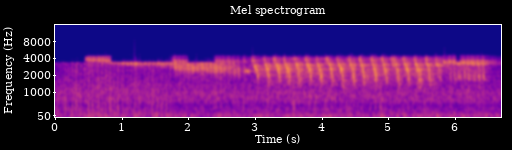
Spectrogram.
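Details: Canary singing in a training recording: brief high notes and a held tone, then a fast, regular series of sweeping chirps repeated about three times per second with steady rhythm.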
